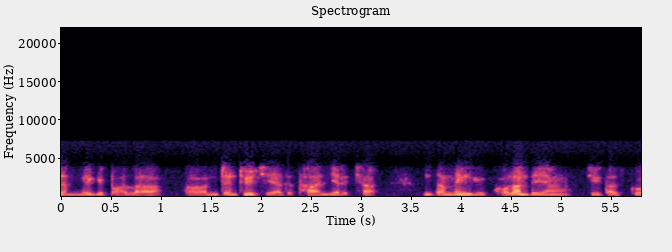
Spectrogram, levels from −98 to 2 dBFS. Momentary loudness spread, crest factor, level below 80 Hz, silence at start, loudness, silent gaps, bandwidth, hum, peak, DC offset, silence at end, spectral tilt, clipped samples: 12 LU; 22 dB; -68 dBFS; 0 s; -27 LUFS; none; 4.4 kHz; none; -6 dBFS; under 0.1%; 0 s; -3.5 dB/octave; under 0.1%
